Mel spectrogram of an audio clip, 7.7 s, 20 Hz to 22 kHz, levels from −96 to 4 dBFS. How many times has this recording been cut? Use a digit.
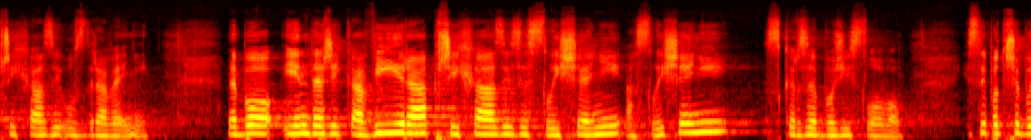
0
